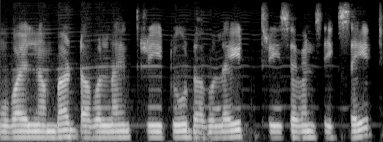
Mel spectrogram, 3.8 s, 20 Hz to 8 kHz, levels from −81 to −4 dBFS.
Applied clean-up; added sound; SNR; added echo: neural separator model SepFormer DNS4.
